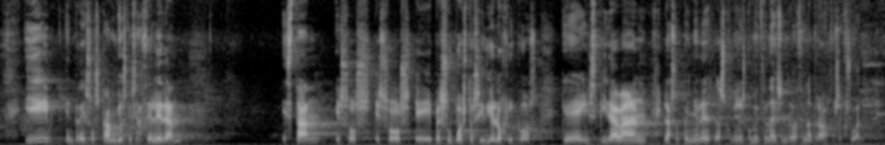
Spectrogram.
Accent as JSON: {"language": "Spanish", "region": "Basque Country", "country": "Spain", "said": "yo soy de Euskal Herria"}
